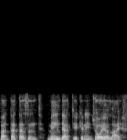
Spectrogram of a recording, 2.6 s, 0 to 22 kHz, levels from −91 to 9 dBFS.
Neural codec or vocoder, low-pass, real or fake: vocoder, 22.05 kHz, 80 mel bands, HiFi-GAN; 7.2 kHz; fake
